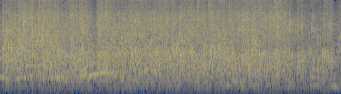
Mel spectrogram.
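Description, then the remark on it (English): Sustained audience applause thanking Angela Barnes at the end of the week's show, a dense, steady wash of clapping that stays loud and even throughout, with faint voices or a brief cheer rising briefly near the start. “Please join me in thanking Angela Barnes.”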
